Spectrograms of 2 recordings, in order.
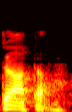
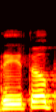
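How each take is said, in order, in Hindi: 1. पहला स्वर 'dah' जैसा बोला जाता है। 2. पहला स्वर 'day' जैसा बोला जाता है। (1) "न कि डाटा" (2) "इसको हम डेटा प्रोनाउंस करते हैं"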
